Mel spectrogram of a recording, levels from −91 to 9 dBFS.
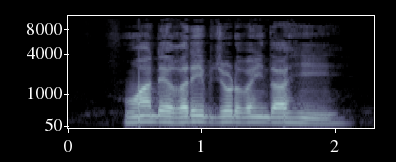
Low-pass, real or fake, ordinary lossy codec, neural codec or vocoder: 10.8 kHz; real; MP3, 96 kbps; none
